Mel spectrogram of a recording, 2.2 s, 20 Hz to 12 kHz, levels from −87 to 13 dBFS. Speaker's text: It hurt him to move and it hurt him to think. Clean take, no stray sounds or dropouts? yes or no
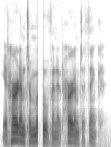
no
